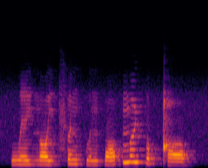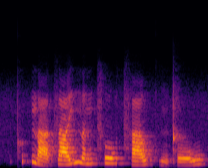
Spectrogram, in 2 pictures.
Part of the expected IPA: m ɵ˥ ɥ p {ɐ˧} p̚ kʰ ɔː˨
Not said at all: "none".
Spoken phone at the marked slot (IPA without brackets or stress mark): ɐ˧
